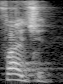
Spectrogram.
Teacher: जीम पे भी हमारी आवाज़ पलट कर आएगी क्योंकि यह हरूफ कलकला का हर्फ है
